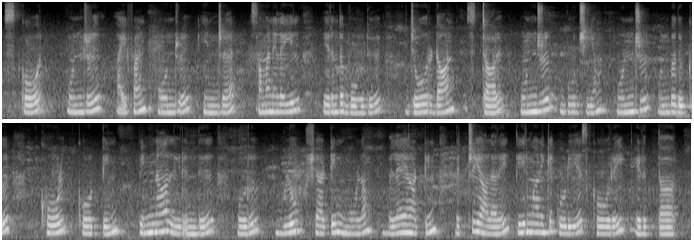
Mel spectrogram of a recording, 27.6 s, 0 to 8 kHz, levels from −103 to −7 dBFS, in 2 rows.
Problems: constant background noise, continuous background conversations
